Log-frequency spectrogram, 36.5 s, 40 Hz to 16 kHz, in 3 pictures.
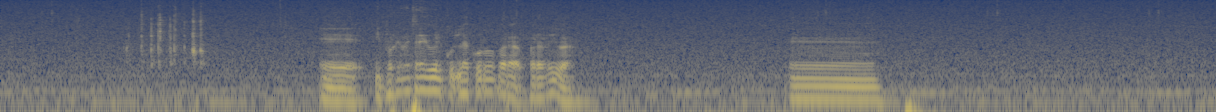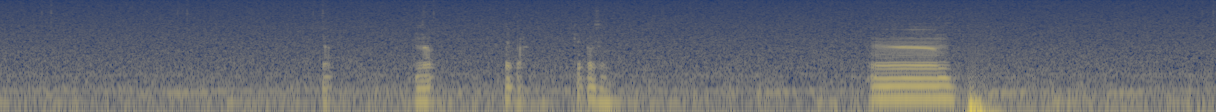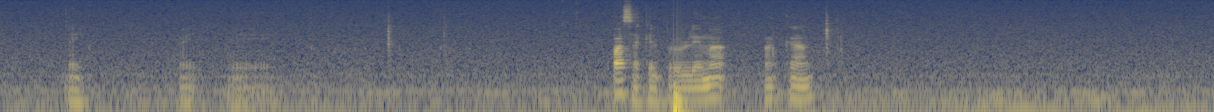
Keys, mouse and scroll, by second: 0.0 KP_1, 0.2 KP_Enter, 3.2 click, 6.3 click, 8.0 click, 9.6 click, 10.8 click, 12.1 click, 13.4 click, 14.6 click, 20.7-21.1 scroll down 2, 22.4 click, 23.4-25.7 middle drag, 26.2 scroll up 1, 26.4 shift+middle click, 28.1 right click, 30.8 s.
